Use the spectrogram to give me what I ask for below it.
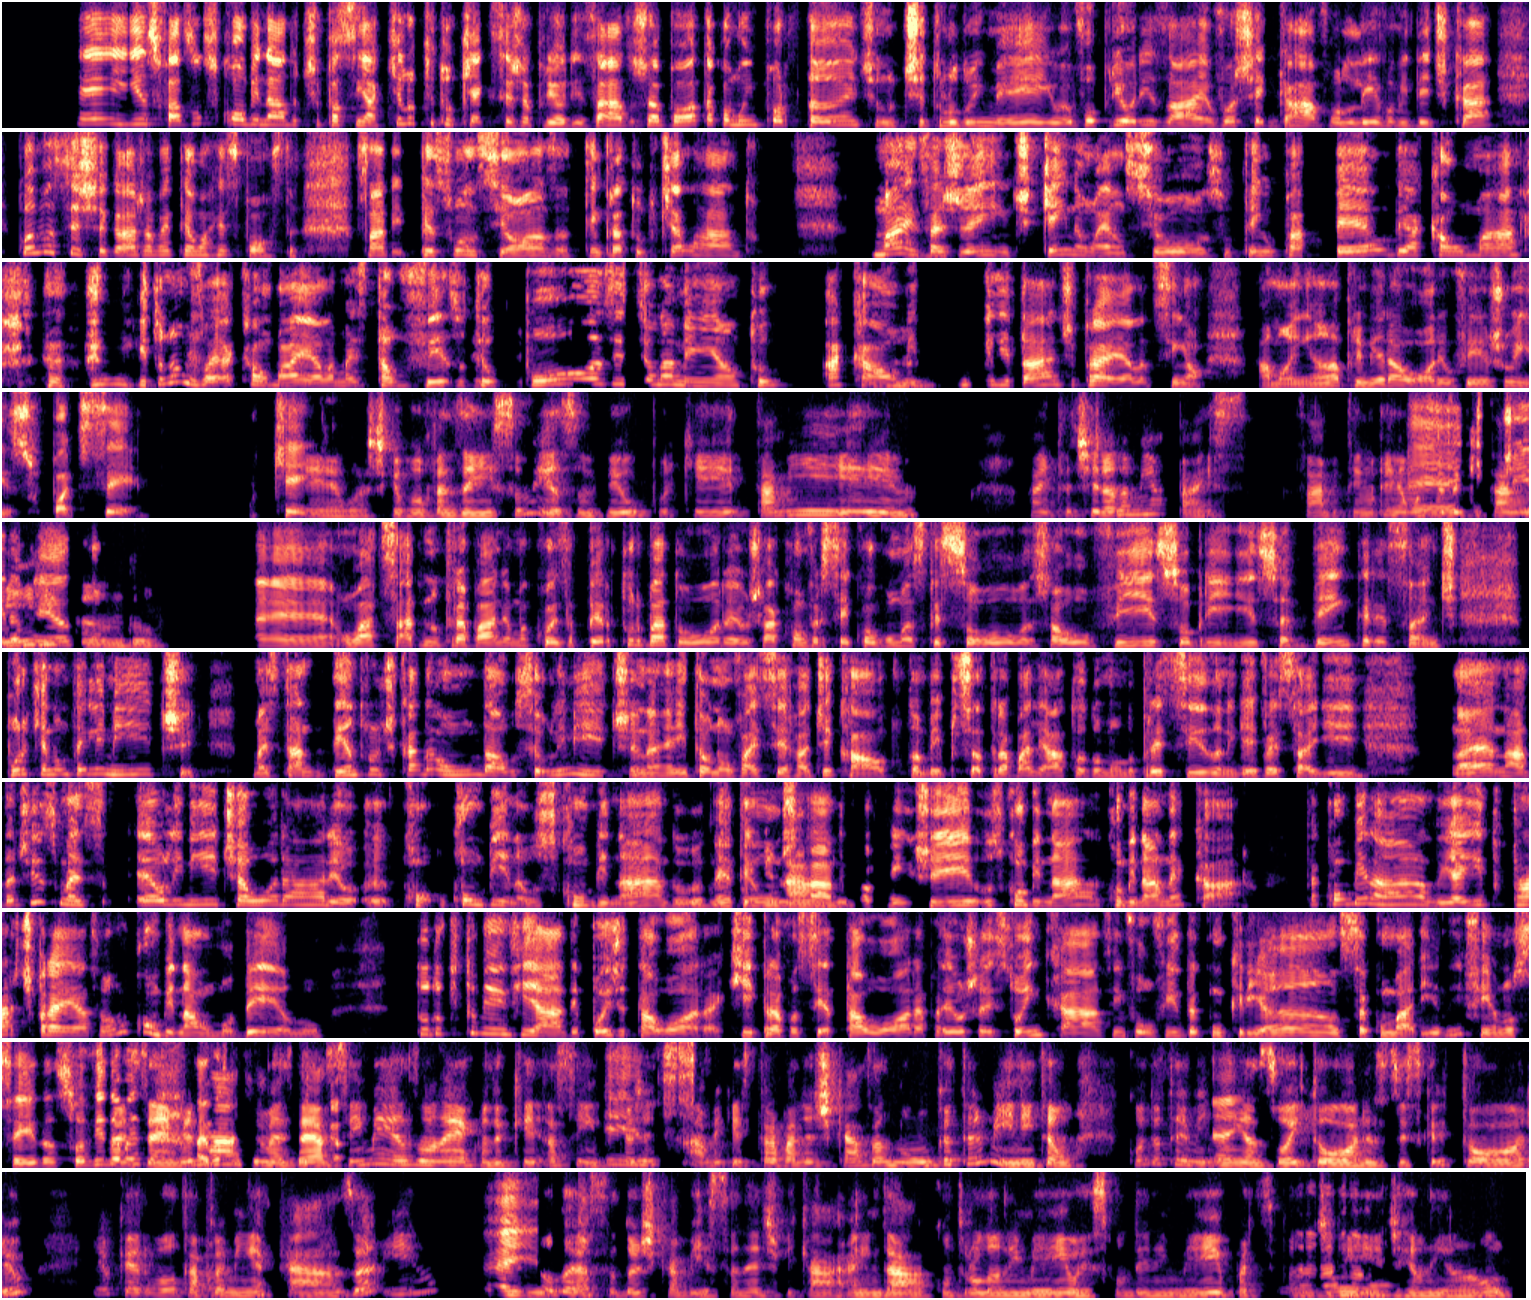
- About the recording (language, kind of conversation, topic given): Portuguese, advice, Como posso definir limites para e-mails e horas extras?
- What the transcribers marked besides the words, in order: other background noise; unintelligible speech; laugh; unintelligible speech; tapping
